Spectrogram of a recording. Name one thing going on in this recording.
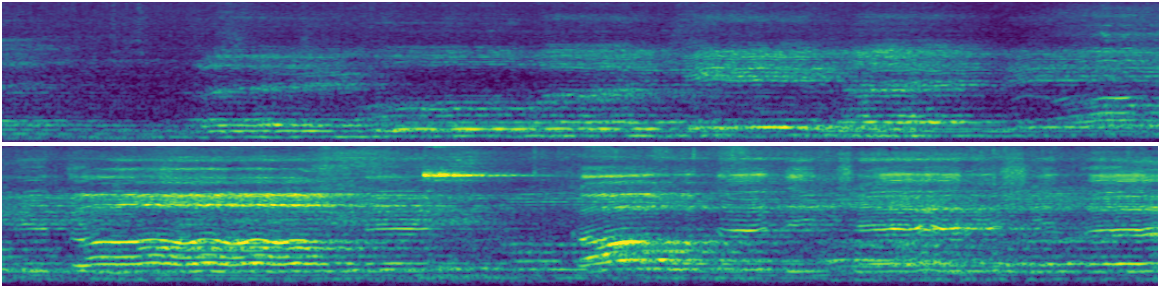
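Men's voices chant a slow, melodic hymn together in a large echoing hall.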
